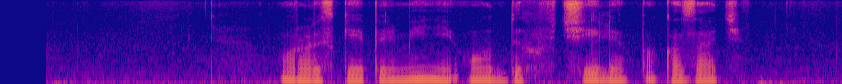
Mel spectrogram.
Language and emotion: Russian, neutral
